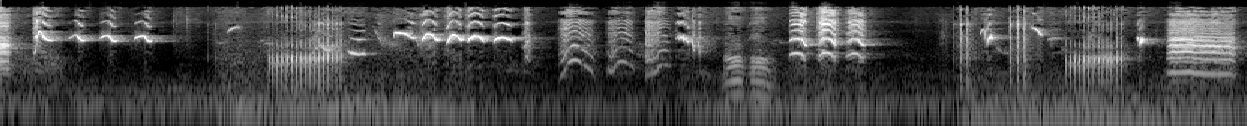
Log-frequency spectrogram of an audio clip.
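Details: Javan myna chattering song with plentiful fill-in phrases, played to make other mynas sing: trilled whistle runs, harsh broadband squawks and clusters of arched notes, lively and irregular.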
